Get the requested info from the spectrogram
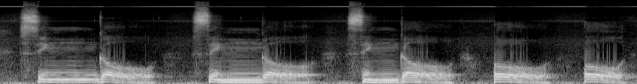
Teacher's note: the end of the word so to make this L sound bring in the back of the tongue up against the soft palate I say the word seam you'll notice that the tip of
